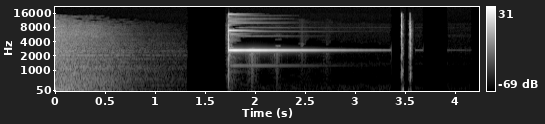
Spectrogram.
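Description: Animated end-card sound effects: a rushing swoosh fades out in the first second, then after a short silence a single bright, bell-like ding rings out and decays over about a second and a half. Two quick clicks follow near the end.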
